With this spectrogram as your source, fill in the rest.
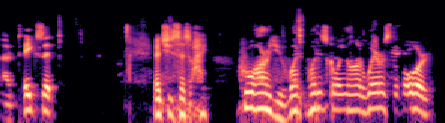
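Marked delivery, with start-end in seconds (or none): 2.6-5.7 weak, feeble, faltering, halting, near tears. Game master voices a gagged captive just after the gag is pulled away, barely able to talk. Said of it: "she she can barely talk".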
